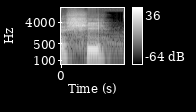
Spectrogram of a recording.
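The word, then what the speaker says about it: Shi (四): Sem falar também que essa soma de 1 e 3, o 4, no Japão, se pronuncia Shi, que é a mesma pronúncia de morte.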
